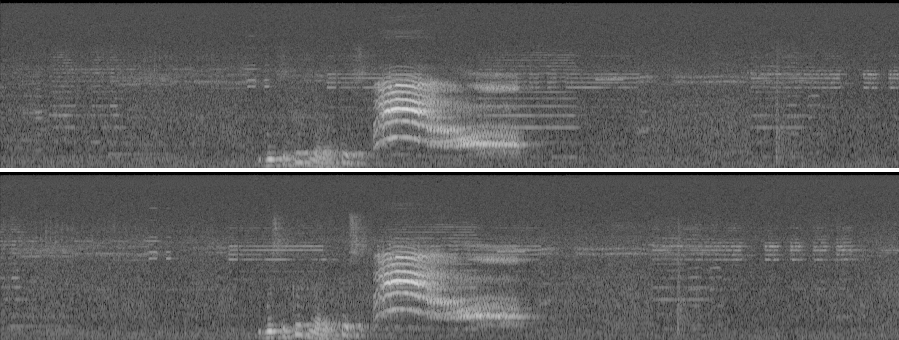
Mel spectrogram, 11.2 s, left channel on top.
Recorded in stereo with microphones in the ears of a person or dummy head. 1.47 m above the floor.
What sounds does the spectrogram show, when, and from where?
3.2 s a man speaking: 80° right, 3 m; by 4.6 s 60° right (ahead or behind), 3.5 m
4.7 s a cat meowing: 10° left (ahead or behind), 1.9 m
